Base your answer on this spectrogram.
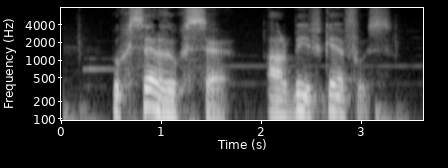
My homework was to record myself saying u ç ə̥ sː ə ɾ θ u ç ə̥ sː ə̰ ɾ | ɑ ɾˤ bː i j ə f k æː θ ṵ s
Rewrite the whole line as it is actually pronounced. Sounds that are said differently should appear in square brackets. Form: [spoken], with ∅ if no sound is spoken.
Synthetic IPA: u ç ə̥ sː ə ɾ [ð] u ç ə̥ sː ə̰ ɾ | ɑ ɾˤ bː i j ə f k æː [f] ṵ s

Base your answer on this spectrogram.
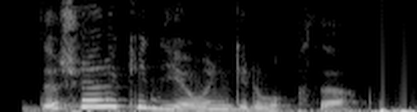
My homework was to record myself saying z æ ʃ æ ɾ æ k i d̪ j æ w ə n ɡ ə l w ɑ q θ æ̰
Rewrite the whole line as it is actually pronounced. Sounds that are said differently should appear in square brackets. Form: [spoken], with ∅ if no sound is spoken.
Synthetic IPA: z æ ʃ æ ɾ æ k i d̪ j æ w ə n ɡ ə l w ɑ q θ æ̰

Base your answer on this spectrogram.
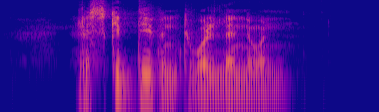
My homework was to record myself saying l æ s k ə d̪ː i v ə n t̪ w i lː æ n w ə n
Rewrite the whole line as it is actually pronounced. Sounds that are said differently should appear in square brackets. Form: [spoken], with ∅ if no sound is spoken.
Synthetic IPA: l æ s k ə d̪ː i v ə n t̪ w [æ] lː æ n w ə n

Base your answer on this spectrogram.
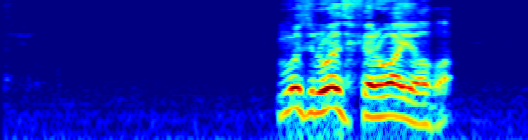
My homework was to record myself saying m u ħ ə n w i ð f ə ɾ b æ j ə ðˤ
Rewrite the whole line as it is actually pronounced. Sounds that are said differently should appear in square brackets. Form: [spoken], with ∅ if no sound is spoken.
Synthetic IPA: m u [θ] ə n w [æ] ð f ə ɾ [w] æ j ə ðˤ

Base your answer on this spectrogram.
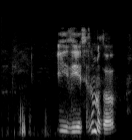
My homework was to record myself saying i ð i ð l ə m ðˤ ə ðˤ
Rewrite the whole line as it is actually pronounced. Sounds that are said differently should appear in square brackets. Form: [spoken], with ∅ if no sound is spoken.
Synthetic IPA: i ð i [θ] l ə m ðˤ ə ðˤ

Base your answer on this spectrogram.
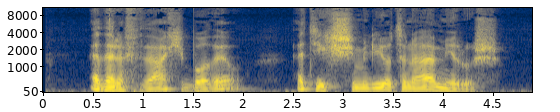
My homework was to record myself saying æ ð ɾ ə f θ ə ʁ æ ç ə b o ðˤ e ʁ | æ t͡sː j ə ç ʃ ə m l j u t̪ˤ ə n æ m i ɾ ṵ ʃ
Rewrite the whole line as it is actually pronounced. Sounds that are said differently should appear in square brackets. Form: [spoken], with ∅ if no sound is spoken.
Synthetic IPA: æ ð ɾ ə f [ð] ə ʁ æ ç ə b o ðˤ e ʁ | æ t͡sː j ə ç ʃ ə m l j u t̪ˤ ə n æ m i ɾ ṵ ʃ

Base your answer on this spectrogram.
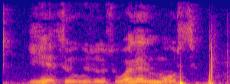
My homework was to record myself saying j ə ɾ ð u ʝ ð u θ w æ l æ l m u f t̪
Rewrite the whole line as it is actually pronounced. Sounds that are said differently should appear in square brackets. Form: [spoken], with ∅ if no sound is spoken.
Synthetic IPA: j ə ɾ [θ] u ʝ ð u θ w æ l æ l m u [s] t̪

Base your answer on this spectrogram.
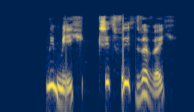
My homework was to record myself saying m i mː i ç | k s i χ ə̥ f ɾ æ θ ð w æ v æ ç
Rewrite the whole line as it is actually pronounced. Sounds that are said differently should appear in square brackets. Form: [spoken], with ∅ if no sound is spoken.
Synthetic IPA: m i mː i ç | k s i [θ] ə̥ f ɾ [i] θ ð [v] æ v æ ç

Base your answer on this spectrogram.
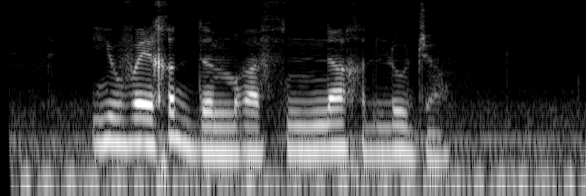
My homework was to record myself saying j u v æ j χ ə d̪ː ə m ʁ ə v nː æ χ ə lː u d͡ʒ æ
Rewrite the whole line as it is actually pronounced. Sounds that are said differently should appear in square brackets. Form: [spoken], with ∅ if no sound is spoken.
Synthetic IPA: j u v æ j χ ə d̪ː ə m ʁ ə [f] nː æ χ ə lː u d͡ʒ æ

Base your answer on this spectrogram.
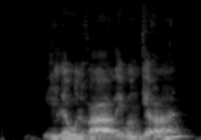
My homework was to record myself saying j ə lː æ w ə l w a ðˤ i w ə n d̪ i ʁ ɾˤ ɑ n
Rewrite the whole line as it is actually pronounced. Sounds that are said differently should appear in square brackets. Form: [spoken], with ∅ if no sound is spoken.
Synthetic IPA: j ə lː æ w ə l [v] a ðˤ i w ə n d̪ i ʁ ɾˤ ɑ n

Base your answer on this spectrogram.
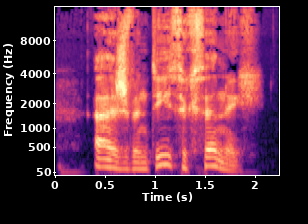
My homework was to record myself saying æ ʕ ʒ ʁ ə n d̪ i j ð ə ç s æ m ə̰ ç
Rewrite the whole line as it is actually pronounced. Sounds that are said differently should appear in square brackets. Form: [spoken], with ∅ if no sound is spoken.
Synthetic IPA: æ ʕ ʒ [v] ə n [t̪] i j [θ] ə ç [θ] æ [n] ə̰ ç

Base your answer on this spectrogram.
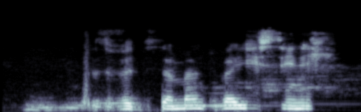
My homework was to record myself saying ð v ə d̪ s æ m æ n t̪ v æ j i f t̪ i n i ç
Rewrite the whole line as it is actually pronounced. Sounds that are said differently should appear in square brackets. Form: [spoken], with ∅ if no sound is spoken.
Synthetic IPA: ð v ə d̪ [θ] æ m æ n t̪ v æ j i [s] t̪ i n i ç

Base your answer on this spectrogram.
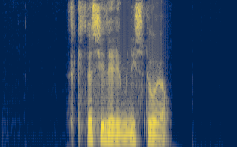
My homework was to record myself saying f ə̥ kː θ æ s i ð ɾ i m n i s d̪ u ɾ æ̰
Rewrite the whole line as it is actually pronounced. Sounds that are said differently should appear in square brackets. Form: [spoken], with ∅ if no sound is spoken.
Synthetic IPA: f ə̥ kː θ æ s i ð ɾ i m n i s [t̪] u ɾ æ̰

